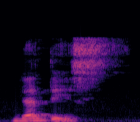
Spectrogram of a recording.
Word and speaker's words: dentist: Kết thúc bằng âm s và âm t. Dentist. Dentist. Cách đọc thứ hai độ chính xác khoảng 90%. Các bạn bỏ âm T đi cũng được, các bạn đọc là dentist. Dentist. Nhưng mà các bạn tuyệt đối không được bỏ âm S.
